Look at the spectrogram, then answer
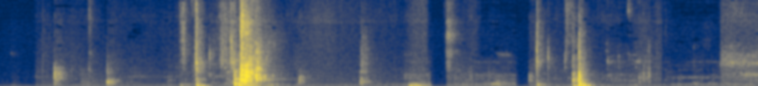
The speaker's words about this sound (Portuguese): Deixa eu só fechar a janela aqui, que tem um cara acelerando um carro aqui, não vai dar para te ouvir.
